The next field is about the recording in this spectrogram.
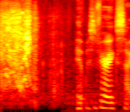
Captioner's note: polystyrene packing squeaks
